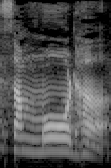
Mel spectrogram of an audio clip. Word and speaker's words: सम्मूढ: কারণ সংস্কৃতে রকে ঢ উচ্চারণ করা হয়, আবার এই যে রটা আছে এটাকে ড উচ্চারণ করা হয়, ঠিক আছে?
